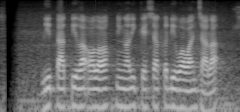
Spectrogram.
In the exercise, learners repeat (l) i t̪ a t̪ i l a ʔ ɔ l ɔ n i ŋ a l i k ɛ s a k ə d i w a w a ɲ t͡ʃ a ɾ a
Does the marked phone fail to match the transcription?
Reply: no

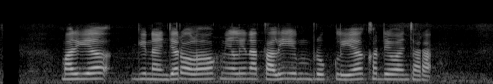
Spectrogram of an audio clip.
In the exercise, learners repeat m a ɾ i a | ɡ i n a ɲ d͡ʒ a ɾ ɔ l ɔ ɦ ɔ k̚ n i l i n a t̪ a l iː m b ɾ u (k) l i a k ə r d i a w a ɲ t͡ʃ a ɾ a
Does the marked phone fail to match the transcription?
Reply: no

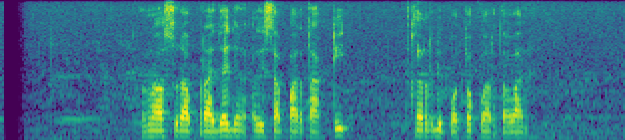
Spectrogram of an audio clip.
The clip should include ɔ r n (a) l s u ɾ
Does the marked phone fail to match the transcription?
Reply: no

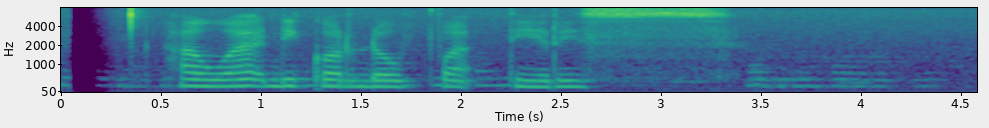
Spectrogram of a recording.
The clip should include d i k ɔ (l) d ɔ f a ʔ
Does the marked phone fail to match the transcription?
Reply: yes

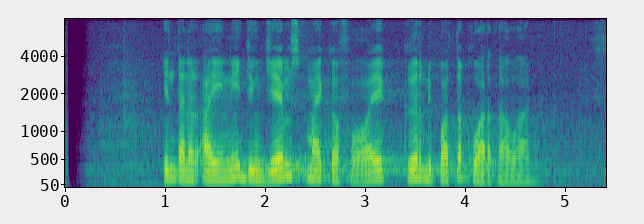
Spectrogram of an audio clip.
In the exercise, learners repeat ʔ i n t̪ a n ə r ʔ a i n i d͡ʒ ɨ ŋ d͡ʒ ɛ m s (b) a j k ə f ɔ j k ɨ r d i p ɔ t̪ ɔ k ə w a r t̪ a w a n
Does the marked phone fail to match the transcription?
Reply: yes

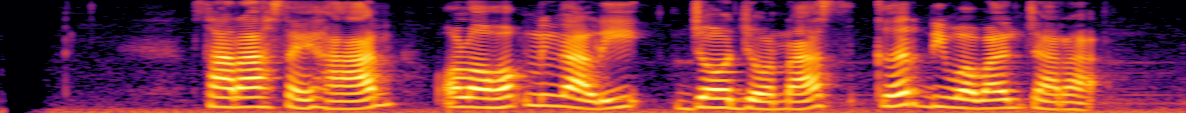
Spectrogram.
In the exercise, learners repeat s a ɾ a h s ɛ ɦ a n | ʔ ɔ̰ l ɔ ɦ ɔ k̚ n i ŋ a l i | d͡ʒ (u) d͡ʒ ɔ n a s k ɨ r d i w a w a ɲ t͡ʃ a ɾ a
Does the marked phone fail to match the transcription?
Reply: yes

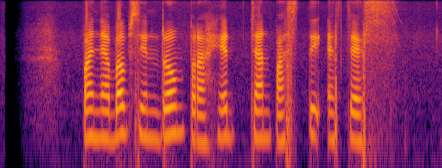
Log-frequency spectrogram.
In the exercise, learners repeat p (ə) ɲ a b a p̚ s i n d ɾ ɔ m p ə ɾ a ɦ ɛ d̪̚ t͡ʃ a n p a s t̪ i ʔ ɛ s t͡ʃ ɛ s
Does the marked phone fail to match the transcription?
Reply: yes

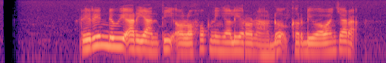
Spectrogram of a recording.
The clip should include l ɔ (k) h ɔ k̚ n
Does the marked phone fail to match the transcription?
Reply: yes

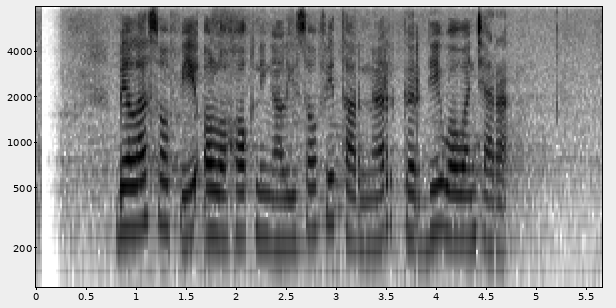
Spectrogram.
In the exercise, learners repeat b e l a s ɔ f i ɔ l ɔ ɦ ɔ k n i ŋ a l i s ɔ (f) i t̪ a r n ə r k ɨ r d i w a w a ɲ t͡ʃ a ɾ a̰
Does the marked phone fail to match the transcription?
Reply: no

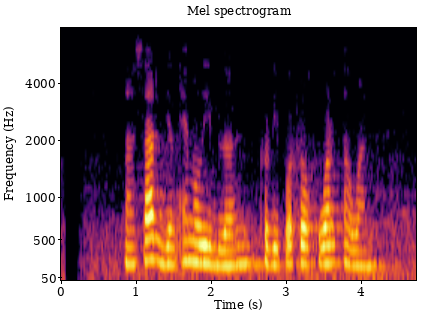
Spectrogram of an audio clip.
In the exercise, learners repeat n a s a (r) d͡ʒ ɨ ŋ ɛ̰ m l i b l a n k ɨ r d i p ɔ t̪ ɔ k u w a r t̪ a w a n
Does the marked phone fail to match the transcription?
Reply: no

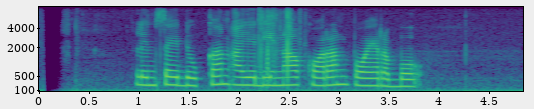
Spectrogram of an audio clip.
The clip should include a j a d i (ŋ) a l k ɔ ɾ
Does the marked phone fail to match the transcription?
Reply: yes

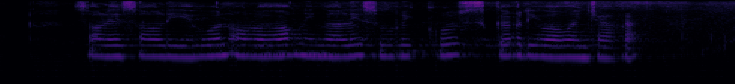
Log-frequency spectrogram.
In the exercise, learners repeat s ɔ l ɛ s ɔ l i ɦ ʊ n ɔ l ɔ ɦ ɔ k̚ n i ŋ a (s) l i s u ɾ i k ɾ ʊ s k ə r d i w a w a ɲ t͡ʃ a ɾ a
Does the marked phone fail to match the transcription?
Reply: yes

